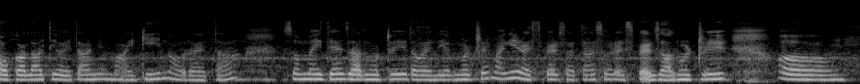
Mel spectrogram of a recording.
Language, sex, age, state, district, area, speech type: Goan Konkani, female, 18-30, Goa, Quepem, rural, spontaneous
